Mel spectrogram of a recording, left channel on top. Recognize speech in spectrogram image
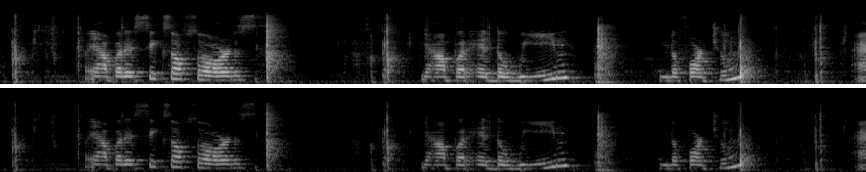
यहाँ पर है 6 ऑफ सॉर्ड्स, यहाँ पर है the wheel of Fortune,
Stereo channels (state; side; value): quieter; right; 8.2 dB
